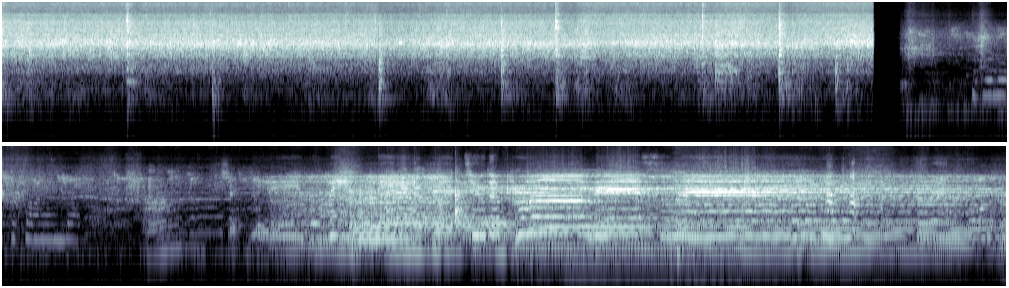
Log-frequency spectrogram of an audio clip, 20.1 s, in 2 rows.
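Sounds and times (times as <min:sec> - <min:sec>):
crabs sizzling in a wok: 0:00.0 - 0:08.8
spatula clacking against pan: 0:01.2 - 0:02.5, 0:05.0 - 0:05.9, 0:07.0 - 0:08.6.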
